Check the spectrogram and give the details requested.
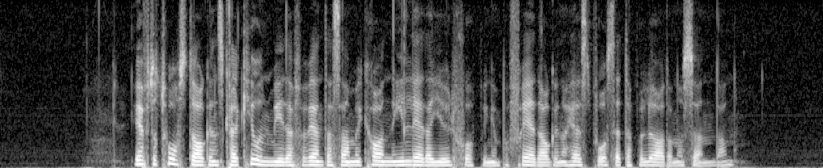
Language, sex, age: Swedish, female, 34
